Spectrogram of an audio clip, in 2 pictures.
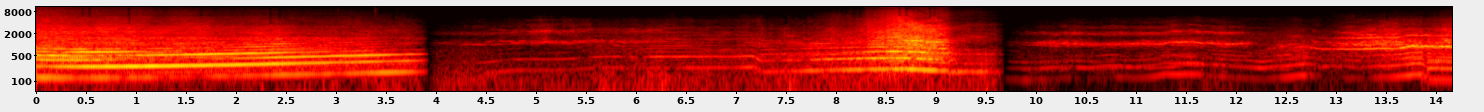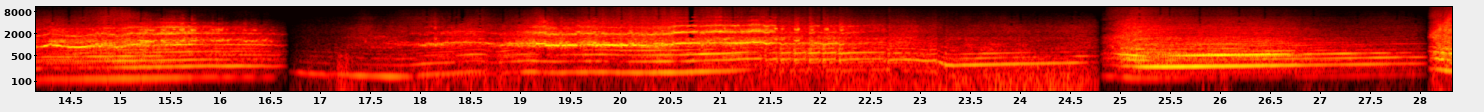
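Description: Porsche 718 Cayman GT4 RS's naturally aspirated 4.0-litre flat-six driven hard on track. The engine note climbs and falls with sudden steps in pitch at gear changes, across several passes cut one after another.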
